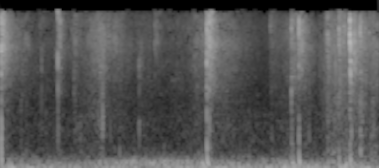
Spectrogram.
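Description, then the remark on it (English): Footsteps walking off-path through old woodland, passing a large fallen beech completely covered in moss: about six uneven crunching steps through dry leaf litter and twigs, with faint crackles between them and no talking. “Shall we go off the path? Yeah, let's do that. I'm just passing a large beech that has fallen and is completely covered in moss.”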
